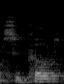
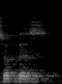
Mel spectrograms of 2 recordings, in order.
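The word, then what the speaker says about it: סוכות: the emphasis is on the second to last syllable, or Sukkot becomes Sukkos.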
